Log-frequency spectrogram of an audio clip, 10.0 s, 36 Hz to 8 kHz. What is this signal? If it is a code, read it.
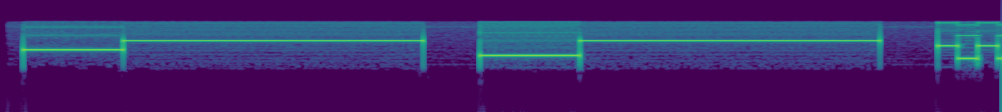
Two-tone page, heard as a one-second tone, then a three-second tone, about 730 then 1120 Hz, about 550 then 1120 Hz. It is heard from 0.2 to 8.8 s.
